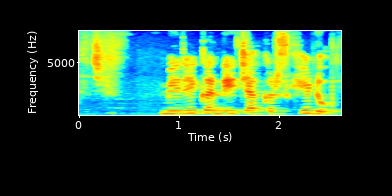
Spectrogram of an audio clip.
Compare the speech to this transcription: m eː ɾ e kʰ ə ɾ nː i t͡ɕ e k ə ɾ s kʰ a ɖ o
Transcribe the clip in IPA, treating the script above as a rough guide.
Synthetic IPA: m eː ɾ e k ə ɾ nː e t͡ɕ a k ə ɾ s kʰ e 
